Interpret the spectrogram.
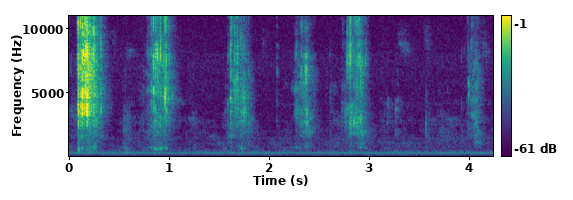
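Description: Tortilla chips from a plate of nachos crunching as they are chewed with the mouth close to the microphone, a string of short crunches about one a second, the first the loudest.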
